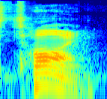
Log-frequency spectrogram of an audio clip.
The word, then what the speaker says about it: Time Warp: Much like Time Warp being mispronounced by everyone. It's thyme. Like the herb.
